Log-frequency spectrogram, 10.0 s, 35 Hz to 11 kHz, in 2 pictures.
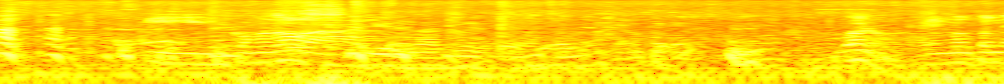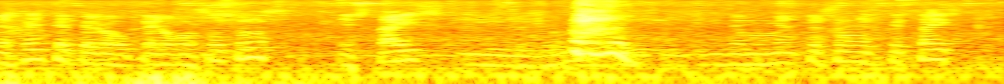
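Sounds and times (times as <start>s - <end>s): quiet voices: 0.0s - 9.9s.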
